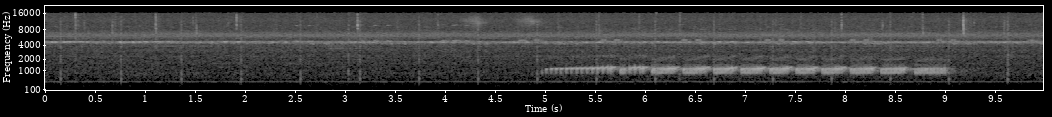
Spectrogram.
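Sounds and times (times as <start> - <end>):
frog calling at night: 5.0 - 9.1.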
